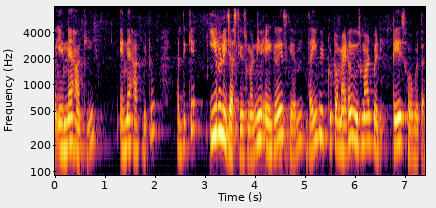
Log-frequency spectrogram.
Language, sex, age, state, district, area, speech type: Kannada, female, 18-30, Karnataka, Mysore, urban, spontaneous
